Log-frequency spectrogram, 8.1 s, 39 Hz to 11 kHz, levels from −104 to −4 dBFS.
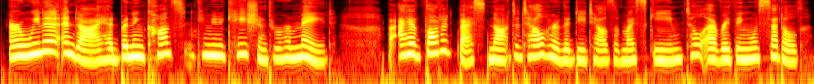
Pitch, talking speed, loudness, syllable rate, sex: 235 Hz, 220 wpm, -17 LUFS, 5.9 syllables/s, female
